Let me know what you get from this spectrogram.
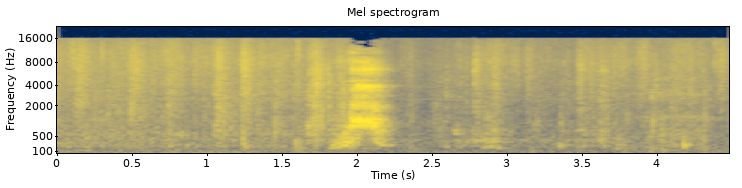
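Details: Three-week-old Wirehaired Pointing Griffon puppies playing in a whelping box in a garage; one short, sharp yip or bark bursts out midway over soft background rustling.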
